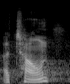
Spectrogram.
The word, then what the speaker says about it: atone: But it's pronounced with the old English, just like when you're all by yourself, you're not all one, you're alone, we go and atone.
